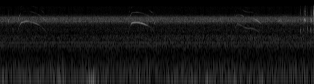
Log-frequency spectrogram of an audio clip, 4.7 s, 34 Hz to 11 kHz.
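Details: Northern royal albatross nest, 7 March 2024, adult back and feeding the chick octopus; repeated arched whistles, some paired and overlapping, come about every one to two seconds above a steady background hum.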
